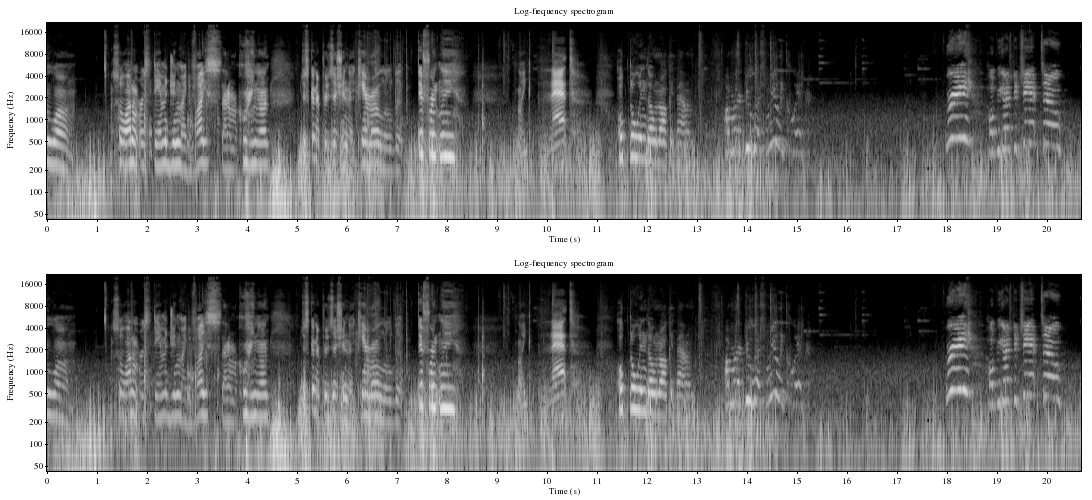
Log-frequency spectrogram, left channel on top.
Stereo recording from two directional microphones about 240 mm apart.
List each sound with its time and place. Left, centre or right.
0.0 s speech: centre
9.3 s a sound: centre
11.6 s speech: right
13.9 s speech: right
17.9 s a child's voice: right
